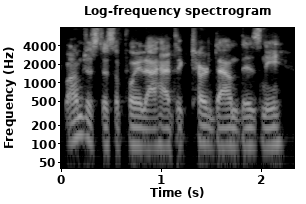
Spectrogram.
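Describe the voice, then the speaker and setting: A man's voice: sits low, fairly even intonation, fast talker, sharp tone, no echo. A man co-hosting a podcast with joking, facetious, mock-boastful banter. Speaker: podcast co-host.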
